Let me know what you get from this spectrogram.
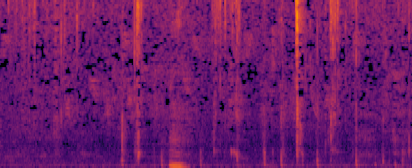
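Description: Close-miked chewing of a fried popolulu cake: soft mouth sounds with scattered sharp wet clicks and smacks, and a short voiced hum about two seconds in.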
